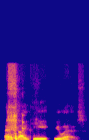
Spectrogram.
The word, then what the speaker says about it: situs: Sit tus. Civics. How do you spell it? Sit t- us. Titus. Yes. Some people call it suda. Some people call situs property.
